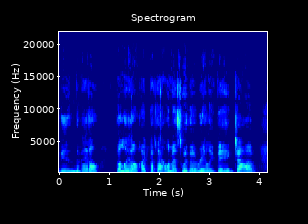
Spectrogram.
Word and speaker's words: hypothalamus: Let's clap the syllables in hypothalamus. Let's do it again. Hypothalamus. Let's do it faster. Hypothalamus. Do it again. Hypothalamus. One more time. Hypothalamus. That was 5 whole syllables.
